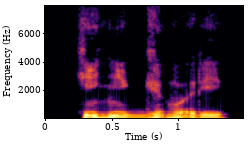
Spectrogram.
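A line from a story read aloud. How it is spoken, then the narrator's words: Young man chuckling. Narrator (Russian): хохотнул парень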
